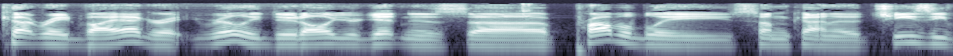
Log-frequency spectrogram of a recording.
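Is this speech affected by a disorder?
No.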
